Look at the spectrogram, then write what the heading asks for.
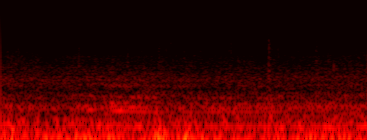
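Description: A car is being driven, with a steady low engine and road rumble that stays loud and continuous throughout, and no talking.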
